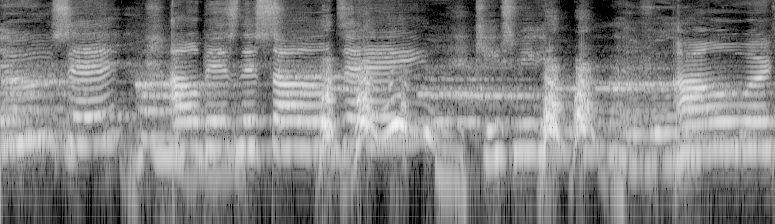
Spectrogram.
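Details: Captain, a vizsla dog, howls along to Lorde's song "Still Sane", his favourite; wavering yips and short howls rise and fall over steady music.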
